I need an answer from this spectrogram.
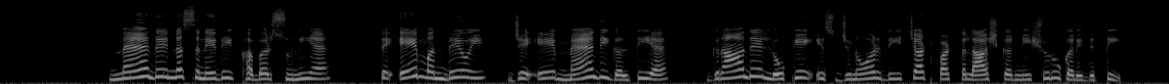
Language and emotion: Dogri, neutral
